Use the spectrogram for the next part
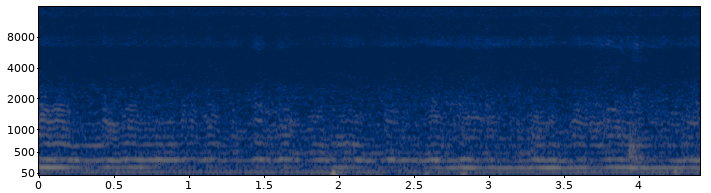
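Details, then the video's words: Unprocessed analog recording of a housefly's buzz: a sustained low, even hum with clear harmonic layers, briefly dipping and rising in loudness over a few seconds. "The sound of - Fly"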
